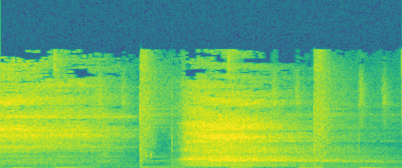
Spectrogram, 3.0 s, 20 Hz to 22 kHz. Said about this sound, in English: Devote time to relaxing. Try relaxation techniques. Breathing in and out, you know, counting to 10.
